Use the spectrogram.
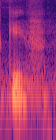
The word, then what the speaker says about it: GIF: The proper pronunciation is GIF, and the pink color is transparent.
